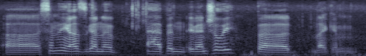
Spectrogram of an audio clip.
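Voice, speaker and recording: A man's voice: mid-range voice, animated, a little fast, clear, resonant tone. A young man chatting casually and informally in a rambling travel vlog. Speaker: travel vlogger. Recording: loud ambient travel noise.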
